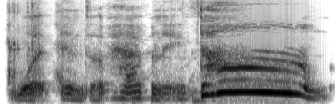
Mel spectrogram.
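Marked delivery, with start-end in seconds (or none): 1.5-2.5 excited greeting. Real, not acted. Greeting a friend in chat.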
